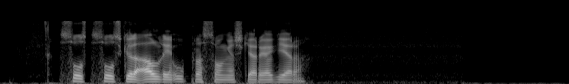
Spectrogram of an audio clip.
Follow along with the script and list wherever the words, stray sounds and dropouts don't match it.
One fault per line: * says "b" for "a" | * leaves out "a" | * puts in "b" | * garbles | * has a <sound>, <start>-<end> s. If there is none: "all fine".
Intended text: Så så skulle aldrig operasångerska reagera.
all fine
